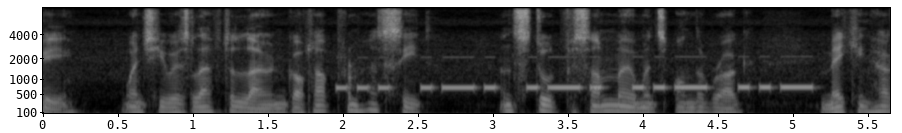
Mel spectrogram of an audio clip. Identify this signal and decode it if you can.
Morse code, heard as a keyed tone, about 17 wpm, 710 Hz, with speech in English. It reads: SRRUU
